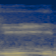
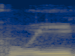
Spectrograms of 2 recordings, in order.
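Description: First: The name starts with a plain g sound. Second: The name starts with a gw sound. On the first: The speaker calls it right. "It's Gee" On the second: The speaker calls it wrong. "not Gwee"

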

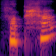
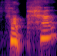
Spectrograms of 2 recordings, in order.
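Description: The two takes are said the same way.

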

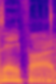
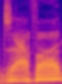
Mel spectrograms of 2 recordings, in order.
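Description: First: The name is said with British pronunciation. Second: The name is said with American pronunciation. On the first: The speaker calls it right. "with 100% probability, it's pronounced Zaphod" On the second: The speaker calls it wrong. "You know who pronounces it Zaphod? American noobs"

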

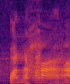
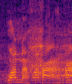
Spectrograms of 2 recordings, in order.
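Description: No difference in how they are said.

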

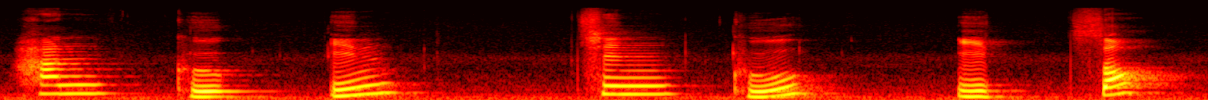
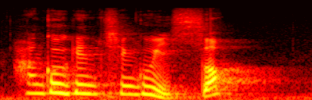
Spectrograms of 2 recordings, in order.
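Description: First: It is said at a slow pace. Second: It is said at a quick pace.

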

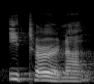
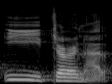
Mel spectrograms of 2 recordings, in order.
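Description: First: The first vowel is short and clipped. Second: The first vowel is long and drawn out. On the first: The speaker calls it right. "short note" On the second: The speaker calls it wrong. "it's not no drawn out E"

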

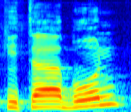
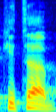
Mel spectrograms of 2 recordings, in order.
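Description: First: The word ends with the final -un. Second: The word ends without the final -un. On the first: The full written ending is shown. "you say kitabun with the tanween" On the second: The speaker stops at the end of a sentence. "if you stop at the end of the sentence, you say kitab"

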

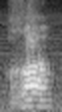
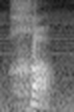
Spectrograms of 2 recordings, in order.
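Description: First: The r is trilled at the back of the throat. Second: The r is a voiceless rasping fricative sound. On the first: "a uvular trill" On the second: "a voiceless velar fricative"

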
